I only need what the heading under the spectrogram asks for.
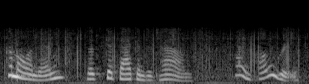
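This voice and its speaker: An actress playing an inquisitive, practical detective's assistant in a 1940s radio mystery. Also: female voice, fairly high pitch, very animated, normal speed. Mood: practical, unimpressed. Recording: noisy, muffled old-time radio recording.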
